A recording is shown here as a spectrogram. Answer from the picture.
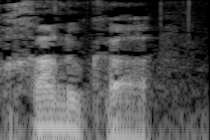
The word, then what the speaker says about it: Chanukah: And the ch sound at the beginning of Chanukah is the same ch sound as you have at the end of Johann Sebastian Bach.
